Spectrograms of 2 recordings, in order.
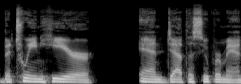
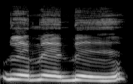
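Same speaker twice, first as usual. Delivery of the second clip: mock blah; 6 semitones higher, much slower than usual. Podcaster mocking his own intro with a high blah. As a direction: brush it all off with a sing-song blah.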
